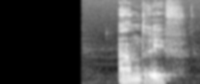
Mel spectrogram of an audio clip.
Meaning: singular dependent-clause past indicative of aandrijven
- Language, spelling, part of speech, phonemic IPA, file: Dutch, aandreef, verb, /ˈandref/, Nl-aandreef.ogg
